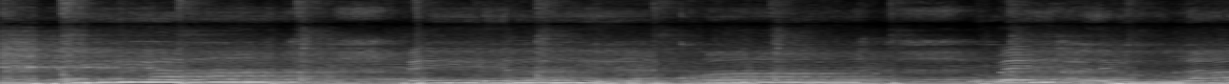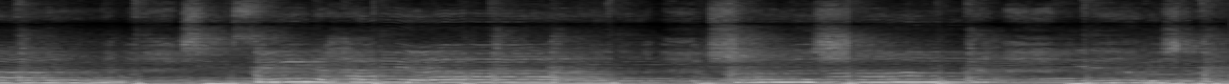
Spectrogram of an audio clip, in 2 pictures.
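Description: Live pop-rock band playing loud through a concert PA: a woman singing lead over guitars, keyboards and a steady drum beat.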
